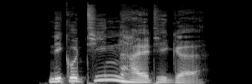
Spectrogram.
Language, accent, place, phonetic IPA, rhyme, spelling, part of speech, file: German, Germany, Berlin, [nikoˈtiːnˌhaltɪɡə], -iːnhaltɪɡə, nikotinhaltige, adjective, De-nikotinhaltige.ogg
- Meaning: inflection of nikotinhaltig: 1. strong/mixed nominative/accusative feminine singular 2. strong nominative/accusative plural 3. weak nominative all-gender singular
